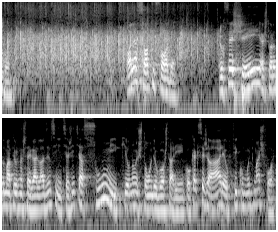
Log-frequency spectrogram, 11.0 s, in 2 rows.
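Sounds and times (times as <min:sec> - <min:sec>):
audience applause: 0:00.0 - 0:04.7
speech: 0:02.5 - 0:03.6, 0:04.3 - 0:10.9.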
